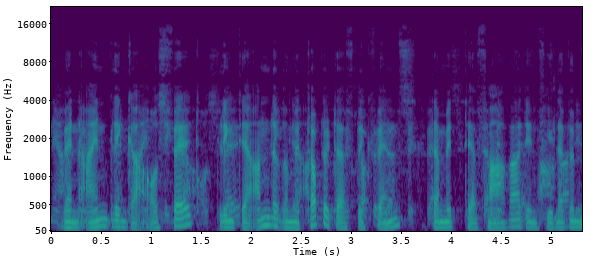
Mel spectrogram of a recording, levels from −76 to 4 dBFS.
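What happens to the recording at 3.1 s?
At 3.1 s, as throughout the speech, echo with no canceller: a far-end loudspeaker feeds the mic, returning each phrase about half a second later, about 10 dB quieter, appearing as faint delayed duplicate spectrogram patterns.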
